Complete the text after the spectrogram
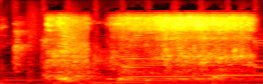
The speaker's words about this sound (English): So can I flush the toilet? Yeah, go ahead.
